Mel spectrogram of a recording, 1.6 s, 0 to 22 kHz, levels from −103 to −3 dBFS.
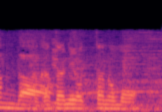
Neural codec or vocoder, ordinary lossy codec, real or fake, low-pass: none; none; real; 7.2 kHz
